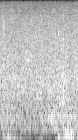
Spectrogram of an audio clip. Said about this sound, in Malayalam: മഴ ചെറുതായിട്ട് പെയ്യുന്നുണ്ട്.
